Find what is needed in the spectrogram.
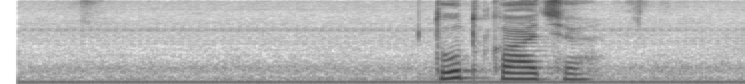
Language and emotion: Russian, neutral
